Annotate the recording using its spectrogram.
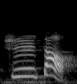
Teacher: First tone, 知 and the fourth tone, 道.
